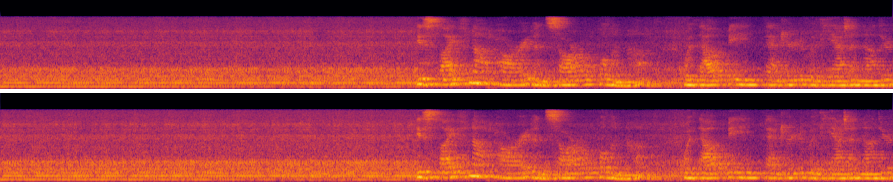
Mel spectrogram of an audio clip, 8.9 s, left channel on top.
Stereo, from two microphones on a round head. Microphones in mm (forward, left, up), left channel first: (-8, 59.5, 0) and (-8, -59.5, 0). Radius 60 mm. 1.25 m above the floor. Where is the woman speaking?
40° right (ahead or behind), 1.2 m.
